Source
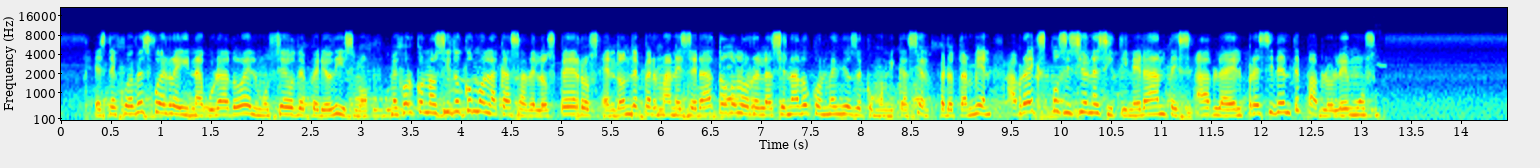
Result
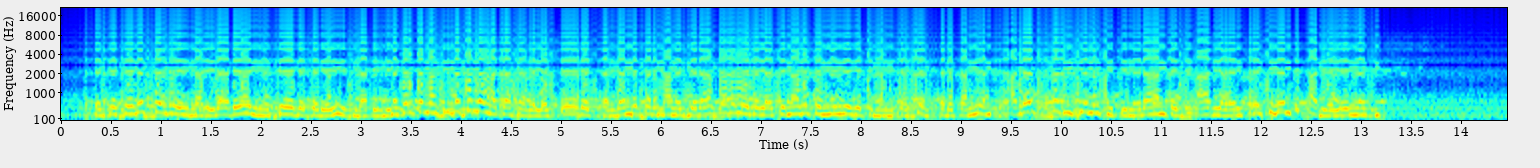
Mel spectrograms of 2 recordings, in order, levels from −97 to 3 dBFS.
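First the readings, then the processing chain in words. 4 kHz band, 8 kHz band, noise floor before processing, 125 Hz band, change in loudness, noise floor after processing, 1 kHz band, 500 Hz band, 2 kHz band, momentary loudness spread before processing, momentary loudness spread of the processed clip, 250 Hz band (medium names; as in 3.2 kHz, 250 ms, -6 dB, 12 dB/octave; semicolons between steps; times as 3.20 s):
-5.5 dB, -9.5 dB, -49 dBFS, -5.5 dB, -8.0 dB, -48 dBFS, -8.5 dB, -9.0 dB, -9.0 dB, 4 LU, 3 LU, -6.5 dB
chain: treble shelf 4.1 kHz -11.5 dB; comb 4.3 ms, depth 46%; compression, threshold -26 dBFS, peak gain reduction 9.5 dB; peak limiter -24.5 dBFS, peak gain reduction 8.5 dB; sample-rate reducer 2.7 kHz, jitter 0%; repeats whose band climbs or falls 216 ms, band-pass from 780 Hz, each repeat 1.4 oct, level -6 dB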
